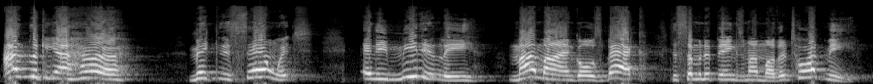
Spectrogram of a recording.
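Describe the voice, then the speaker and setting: A male pastor preaching a sermon, telling stories with lively repetition and asides to the congregation. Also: very high-pitched, a little slow.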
